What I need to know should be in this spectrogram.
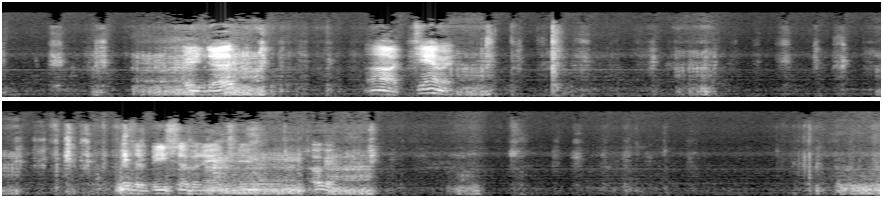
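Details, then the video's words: Ida, a pet dog, barks in Izzy's face to make her play. Loud, sharp, rising-and-falling barks come in quick clusters, with pauses and panting-like breaths between bursts. Indoors, with some talking nearby. "BARK! BARK! BARK! PLAY WITH ME!"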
